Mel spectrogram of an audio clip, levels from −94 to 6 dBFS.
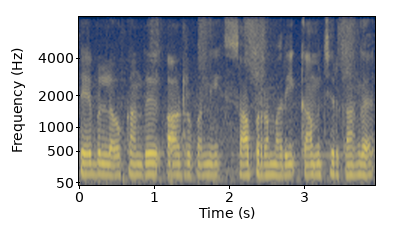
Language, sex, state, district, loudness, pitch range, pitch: Tamil, male, Tamil Nadu, Nilgiris, -17 LUFS, 145-150 Hz, 145 Hz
